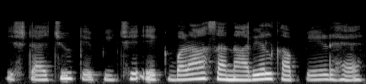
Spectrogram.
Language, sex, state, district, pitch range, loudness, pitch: Hindi, female, Jharkhand, Palamu, 215-245 Hz, -13 LUFS, 220 Hz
